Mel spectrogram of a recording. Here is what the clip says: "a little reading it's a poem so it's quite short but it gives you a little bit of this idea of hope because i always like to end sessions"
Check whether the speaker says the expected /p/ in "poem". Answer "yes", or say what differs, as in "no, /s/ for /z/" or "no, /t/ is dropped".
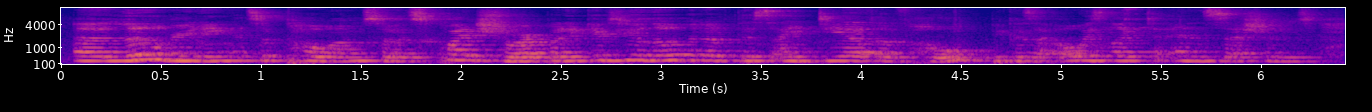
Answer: yes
